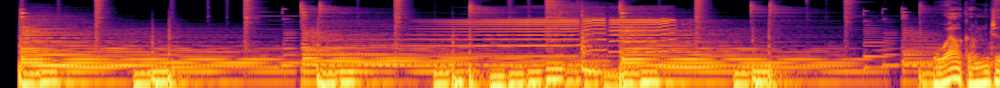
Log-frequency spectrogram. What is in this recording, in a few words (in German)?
radioansager; LOFT VOICES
